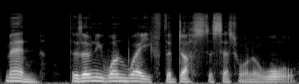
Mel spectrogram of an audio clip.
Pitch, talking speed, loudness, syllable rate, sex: 130 Hz, 240 wpm, -19 LUFS, 6.4 syllables/s, male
